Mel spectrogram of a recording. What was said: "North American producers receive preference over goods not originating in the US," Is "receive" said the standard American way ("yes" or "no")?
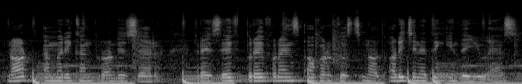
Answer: no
